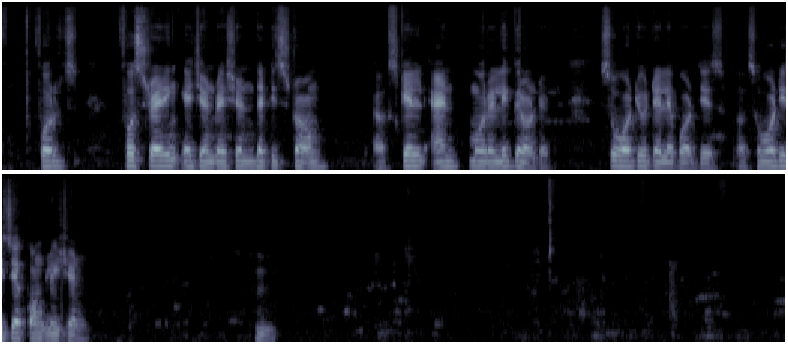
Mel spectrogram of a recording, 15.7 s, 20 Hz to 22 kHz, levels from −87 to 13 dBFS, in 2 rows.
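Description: At 8.05 s the speech hits a short stall from a late packet. The same thing happens again at 8.41, 8.81 and 9.40 s. Each time a packet came in late and the jitter buffer ran dry. The receiver held the last sound until the packet showed up. The holds last 20, 20, 30 and 40 ms. Nothing is lost. A sound simply hangs a little too long, with a faint buzz or dip.

From 10.19 to 11.17 s there is a jitter buffer slow-down. The buffer was low or had just raised its target delay, so the receiver built up a reserve. It did this by repeating single pitch periods, or small bits of pause, over and over. That added 63 ms. The speech plays at 95% speed with the pitch unchanged. Sounds drag slightly, and a mild warble may creep in.

From 13.89 to 14.45 s the opposite happens. This is a jitter buffer speed-up. Too much audio had piled up in the buffer, so the receiver trimmed short pieces of one or a few pitch periods, again and again. 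Roughly 50 ms went missing. The speech runs at about 109% speed, still at the same pitch. That stretch sounds a little hurried.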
